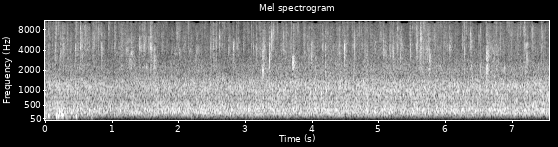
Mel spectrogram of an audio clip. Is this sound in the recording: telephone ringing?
no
